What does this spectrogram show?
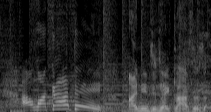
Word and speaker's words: aguacate: Aguacate.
